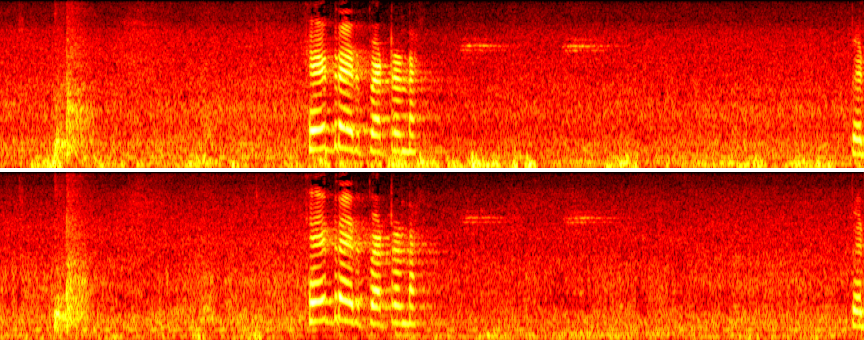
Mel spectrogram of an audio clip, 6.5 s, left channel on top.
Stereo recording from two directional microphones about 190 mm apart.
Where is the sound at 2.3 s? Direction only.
15° left (ahead or behind).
